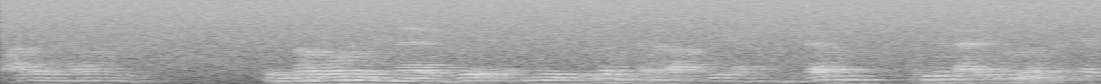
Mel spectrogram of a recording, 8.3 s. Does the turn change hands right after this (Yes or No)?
No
